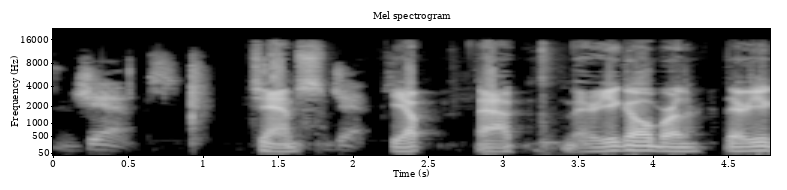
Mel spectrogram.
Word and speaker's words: JMZ: think that it's jmz it's not jmz it's jams and jams the letters jmz come from my last name Jimenez right but if you write jmz and somebody says pronounce that it's gems jams yep back there you go brother there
